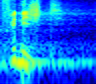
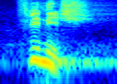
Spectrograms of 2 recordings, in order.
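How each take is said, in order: First: The word ends with an audible -ed sound. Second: The word ends without any -ed sound. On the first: This is not how the original speaker said it. "Not finished" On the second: This is how the original speaker said it.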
